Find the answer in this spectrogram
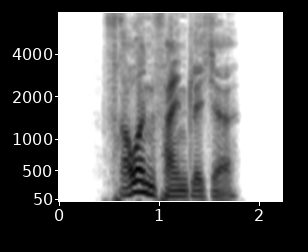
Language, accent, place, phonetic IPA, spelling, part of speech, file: German, Germany, Berlin, [ˈfʁaʊ̯ənˌfaɪ̯ntlɪçə], frauenfeindliche, adjective, De-frauenfeindliche.ogg
- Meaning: inflection of frauenfeindlich: 1. strong/mixed nominative/accusative feminine singular 2. strong nominative/accusative plural 3. weak nominative all-gender singular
